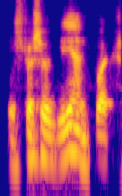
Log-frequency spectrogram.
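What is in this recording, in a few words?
Voice Acting es M, Spanish, male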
